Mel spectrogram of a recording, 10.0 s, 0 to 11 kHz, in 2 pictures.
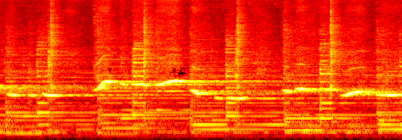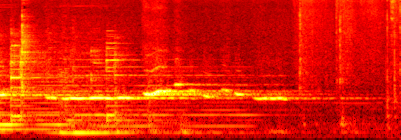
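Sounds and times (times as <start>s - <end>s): man whistling a melody: 0.0s - 9.6s
instrumental backing track: 0.0s - 10.0s.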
